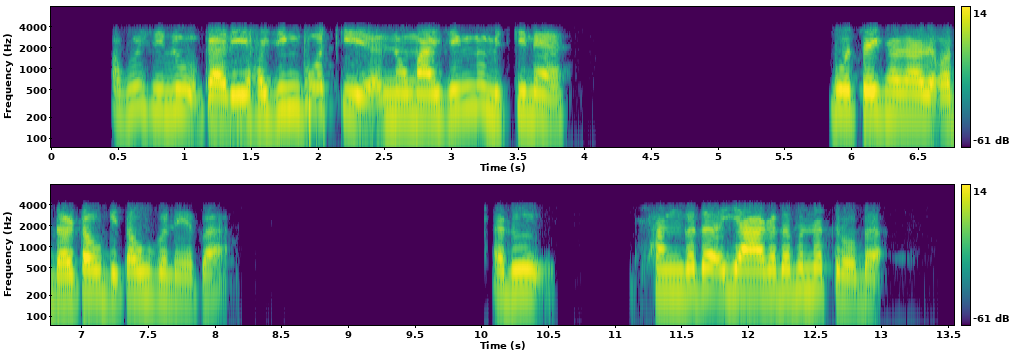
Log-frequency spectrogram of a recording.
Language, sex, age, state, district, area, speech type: Manipuri, female, 30-45, Manipur, Imphal East, rural, conversation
